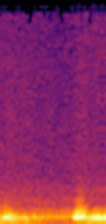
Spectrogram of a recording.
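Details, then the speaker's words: Rhythmic whooshing pulses from a Doppler probe over an ankle artery, before cuff inflation, during screening for lower-limb peripheral arterial disease (ankle pressure measurement); normal pulsatile arterial Doppler signal. "comme vous l'entendez on a de façon très rythmique le signal doppler qui indique le passage du sang dans votre art r vous l'entendez"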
